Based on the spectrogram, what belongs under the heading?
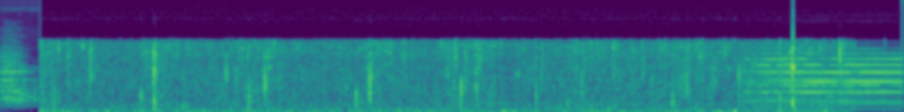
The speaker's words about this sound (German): Ich höre Glocken. Das ist eine Kirche.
